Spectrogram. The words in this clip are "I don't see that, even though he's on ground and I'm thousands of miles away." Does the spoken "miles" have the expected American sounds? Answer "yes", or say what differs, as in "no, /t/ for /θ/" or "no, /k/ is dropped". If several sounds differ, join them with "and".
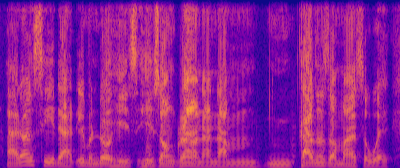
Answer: no, /s/ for /z/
